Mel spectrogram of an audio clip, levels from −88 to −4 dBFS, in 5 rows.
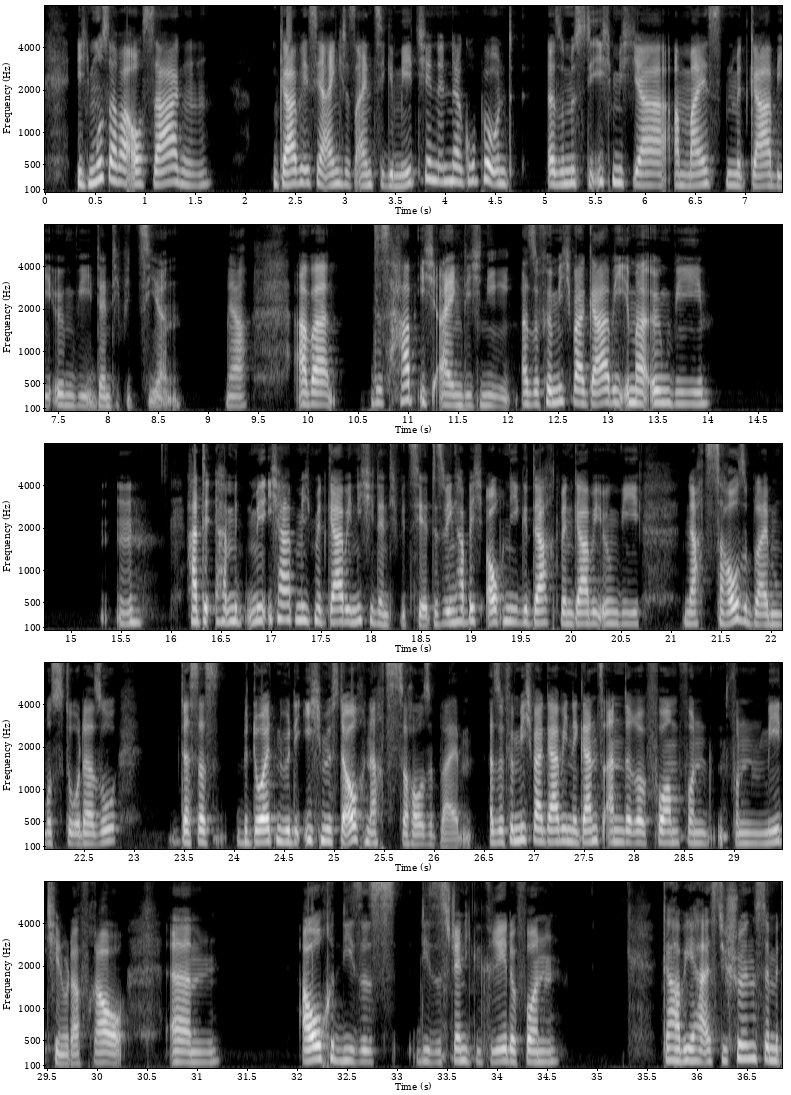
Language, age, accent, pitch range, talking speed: German, 20-39, German, 170-200 Hz, 165 wpm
